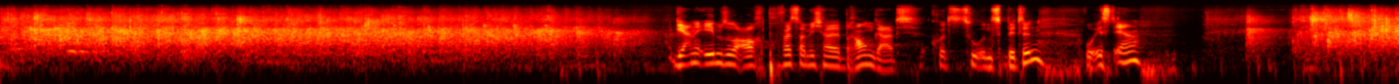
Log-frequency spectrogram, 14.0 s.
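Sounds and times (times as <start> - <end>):
audience applause: 0.0 - 6.6, 12.4 - 13.9
speech: 6.8 - 11.7.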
